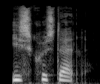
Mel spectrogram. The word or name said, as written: iskrystal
